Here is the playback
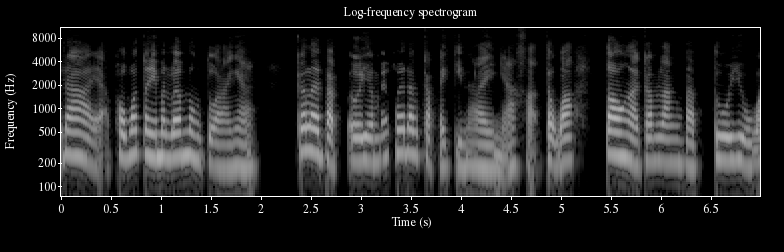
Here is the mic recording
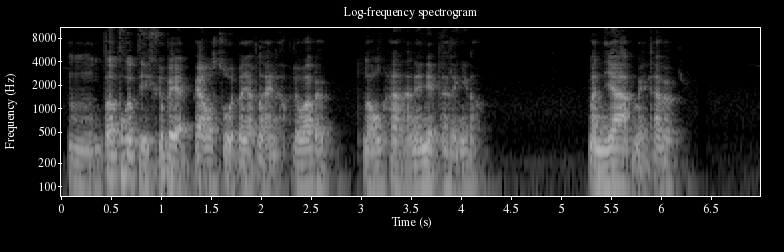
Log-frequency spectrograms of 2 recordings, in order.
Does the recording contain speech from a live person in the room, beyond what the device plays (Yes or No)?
Yes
